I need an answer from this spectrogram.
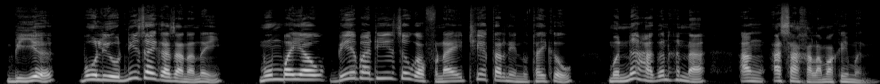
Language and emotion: Bodo, surprised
